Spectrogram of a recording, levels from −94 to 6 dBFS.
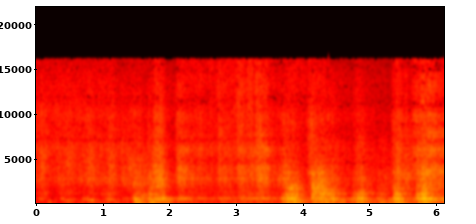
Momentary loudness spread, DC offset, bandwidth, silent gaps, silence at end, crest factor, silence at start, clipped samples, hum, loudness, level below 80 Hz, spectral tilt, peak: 6 LU; under 0.1%; 16.5 kHz; none; 0 s; 18 dB; 0 s; under 0.1%; none; -32 LUFS; -74 dBFS; -1.5 dB/octave; -16 dBFS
